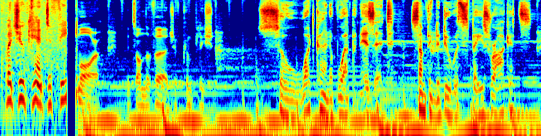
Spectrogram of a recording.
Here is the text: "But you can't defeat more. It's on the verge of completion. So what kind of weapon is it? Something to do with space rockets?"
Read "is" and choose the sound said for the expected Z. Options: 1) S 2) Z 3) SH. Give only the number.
2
